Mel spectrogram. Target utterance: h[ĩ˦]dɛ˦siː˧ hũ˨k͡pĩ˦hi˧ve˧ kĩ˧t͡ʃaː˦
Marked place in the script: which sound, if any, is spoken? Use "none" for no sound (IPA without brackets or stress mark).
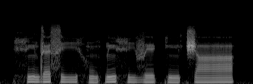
ĩ˦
